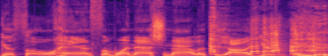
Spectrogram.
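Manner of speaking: lightly voiced old woman; old lady voice.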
